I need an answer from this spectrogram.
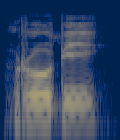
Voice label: "rubi", Apatani

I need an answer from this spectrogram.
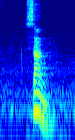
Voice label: fly, Mokilese

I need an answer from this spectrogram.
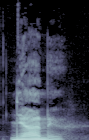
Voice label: "zaanw", Apatani

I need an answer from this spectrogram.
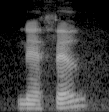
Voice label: "nedec", Aneityum; shellfish

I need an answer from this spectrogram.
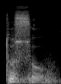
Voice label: "tusù", apatani

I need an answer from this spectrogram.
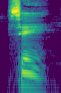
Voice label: "señ", apatani

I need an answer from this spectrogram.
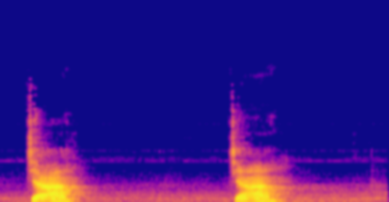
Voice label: Nasa Yuwe; el o ella; paez

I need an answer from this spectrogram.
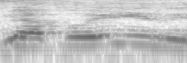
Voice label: "pia koiri", Ansus; one hundred

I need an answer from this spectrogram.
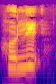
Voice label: "horfi", Apatani

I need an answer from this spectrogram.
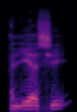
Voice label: "afi asi", apatani; Material Culture

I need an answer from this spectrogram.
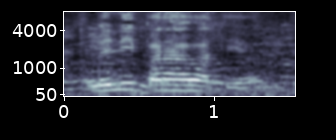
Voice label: "meni parawati", very thin, Ansus

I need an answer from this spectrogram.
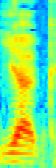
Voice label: "Yac", San Lucas Quiavini; No

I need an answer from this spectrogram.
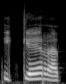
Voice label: "kerat", Wamesa

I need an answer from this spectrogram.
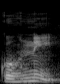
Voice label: Santali Elbow

